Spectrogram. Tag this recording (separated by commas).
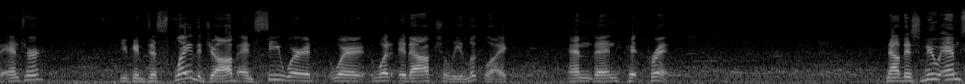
Speech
